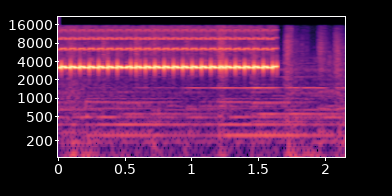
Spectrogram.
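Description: Mobile phone ringtone: a high-pitched electronic trill that cuts off suddenly about a second and a half in as the call is answered, over background music.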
